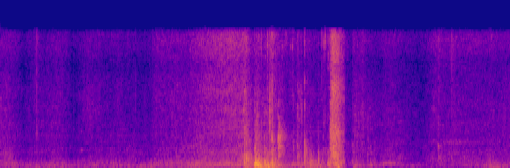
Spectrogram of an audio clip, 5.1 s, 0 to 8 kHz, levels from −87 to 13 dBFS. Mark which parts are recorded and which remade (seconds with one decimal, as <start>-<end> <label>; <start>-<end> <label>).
0.0-5.1 recorded

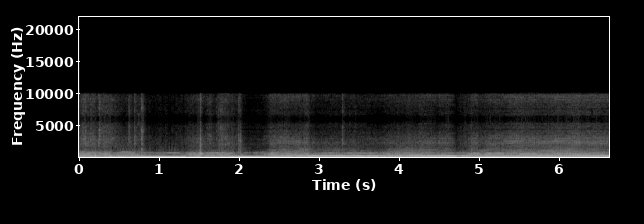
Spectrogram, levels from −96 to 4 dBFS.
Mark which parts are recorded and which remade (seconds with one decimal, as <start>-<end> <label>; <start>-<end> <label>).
0.0-2.0 recorded; 2.0-2.5 remade; 2.5-6.6 recorded

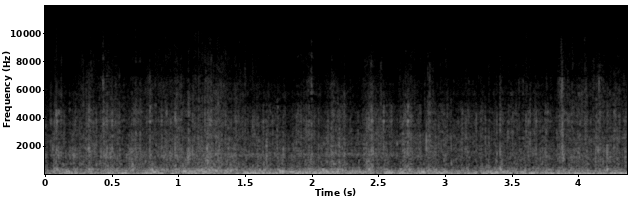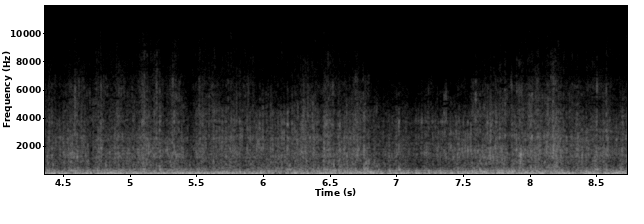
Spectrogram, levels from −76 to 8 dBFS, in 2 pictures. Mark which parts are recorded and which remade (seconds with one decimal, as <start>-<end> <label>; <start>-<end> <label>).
0.0-8.7 remade

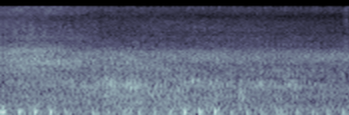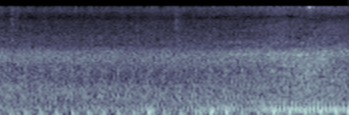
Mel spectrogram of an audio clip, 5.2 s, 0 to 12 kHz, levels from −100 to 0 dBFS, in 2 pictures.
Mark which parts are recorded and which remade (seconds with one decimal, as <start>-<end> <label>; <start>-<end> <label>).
0.0-5.2 remade

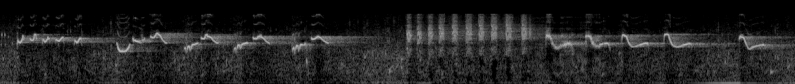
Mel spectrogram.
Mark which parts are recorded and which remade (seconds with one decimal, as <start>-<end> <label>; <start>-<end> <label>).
0.0-5.3 recorded; 5.3-6.0 remade; 6.0-8.0 recorded

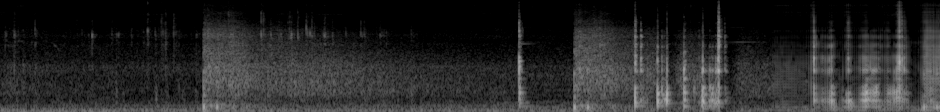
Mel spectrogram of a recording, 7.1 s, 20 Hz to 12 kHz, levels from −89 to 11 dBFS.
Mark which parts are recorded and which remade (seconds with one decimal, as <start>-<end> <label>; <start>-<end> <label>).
0.0-5.8 recorded; 5.8-7.1 remade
